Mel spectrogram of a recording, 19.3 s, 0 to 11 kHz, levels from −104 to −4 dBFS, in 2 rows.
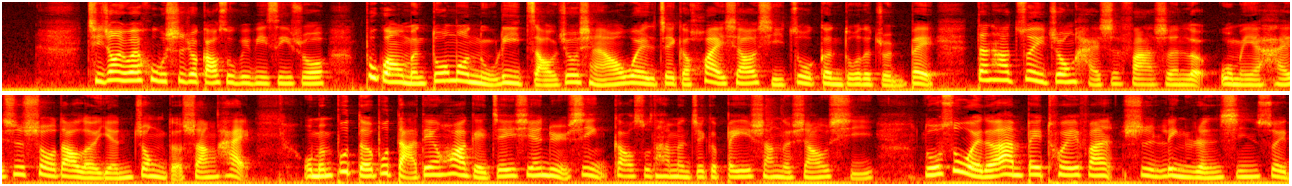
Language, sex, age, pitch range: Chinese, female, 20-39, 170-230 Hz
